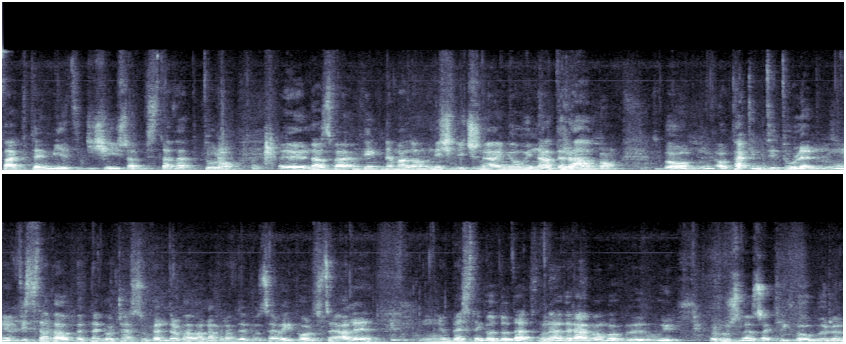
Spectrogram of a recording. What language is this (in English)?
Polish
